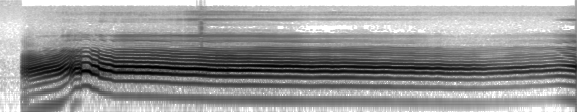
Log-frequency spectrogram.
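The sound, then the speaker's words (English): A man's voice imitates a moose cow call: one long, high-pitched, whiny nasal tone that swells briefly near its start, then holds steady for about five seconds before easing slightly at the end. “Anybody know what a cow call sounds like? I don't either, because I didn't hear one. All I heard was the guy doing it. But it's a real high-pitched, whiny,”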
